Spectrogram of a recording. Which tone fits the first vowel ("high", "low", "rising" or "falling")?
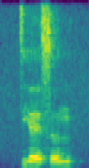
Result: falling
